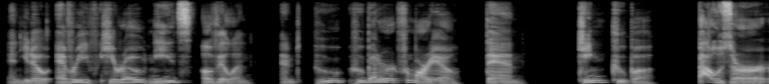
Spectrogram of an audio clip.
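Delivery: slow, halting, drawn-out delivery with odd pauses. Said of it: "develop the Mario voice".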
